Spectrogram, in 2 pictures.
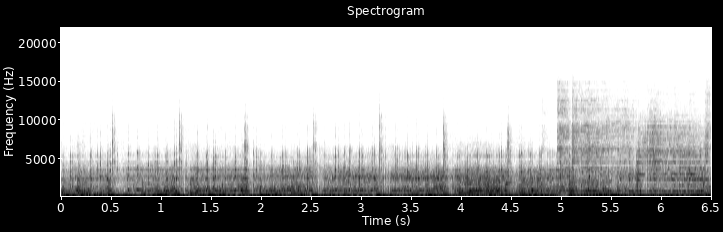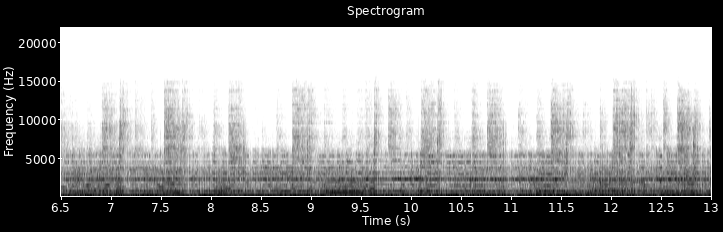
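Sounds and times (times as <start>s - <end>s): electric guitars: 0.0s - 13.0s
repeating bass line: 0.0s - 13.0s
steady drum beat: 0.0s - 13.0s.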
